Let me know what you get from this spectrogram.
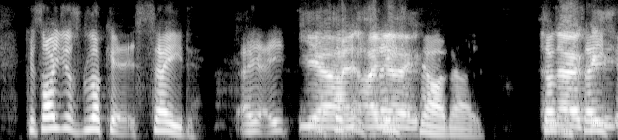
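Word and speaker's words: Sadè: Sade. Yeah. Yeah, okay. All right, yeah. Dude, next time we'll get you to say it. It's fine. Because I just forget. Because I just look at it, Sade.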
